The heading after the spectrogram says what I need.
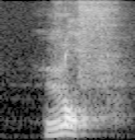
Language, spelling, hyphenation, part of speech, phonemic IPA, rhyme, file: Dutch, lof, lof, noun, /lɔf/, -ɔf, Nl-lof.ogg
- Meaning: 1. praise 2. clipping of witlof (“chicory”)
